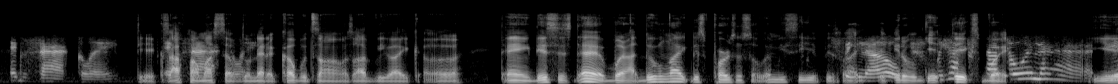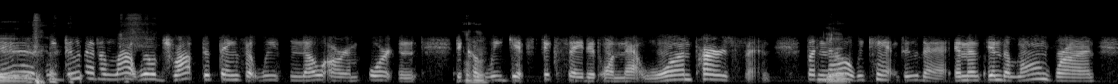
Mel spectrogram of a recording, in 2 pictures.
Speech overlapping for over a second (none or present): present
